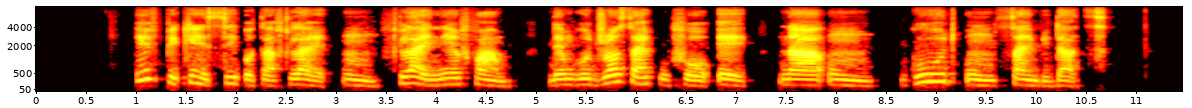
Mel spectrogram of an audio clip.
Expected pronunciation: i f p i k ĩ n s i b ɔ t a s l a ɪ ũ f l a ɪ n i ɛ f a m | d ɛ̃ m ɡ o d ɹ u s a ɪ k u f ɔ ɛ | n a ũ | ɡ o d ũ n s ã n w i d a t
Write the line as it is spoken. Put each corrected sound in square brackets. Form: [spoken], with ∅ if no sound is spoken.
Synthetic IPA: i f p i k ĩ n s i b ɔ t a [f] l a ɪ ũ f l a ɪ n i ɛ f a m | d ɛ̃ m ɡ o d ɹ [ɔ] s a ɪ k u f ɔ ɛ | n a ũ | ɡ [u] d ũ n s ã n [b] i d a t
